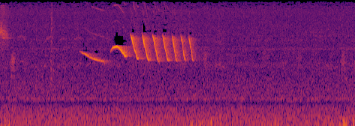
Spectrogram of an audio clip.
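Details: Rufous-collared sparrow singing to defend its territory. It gives a single clear, drawn-out whistle, then a slurred note, then a quick trill of about seven sharp descending notes, with faint background noise.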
